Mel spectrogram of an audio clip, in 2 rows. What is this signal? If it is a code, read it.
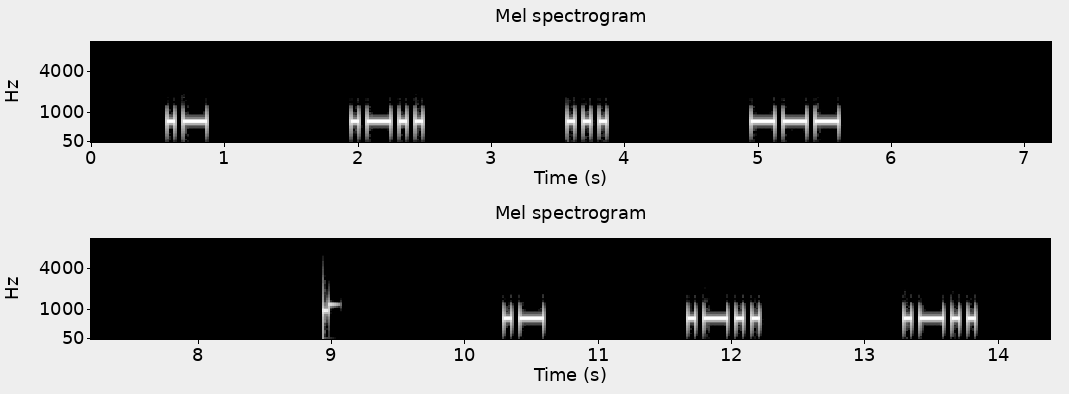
Morse code, heard as a keyed tone, about 20 wpm, spaced as for 7 wpm, 700 Hz. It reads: ALSO ALL
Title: 6x Character Spacing - Top 500 Words - 20wpm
